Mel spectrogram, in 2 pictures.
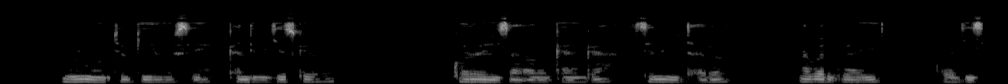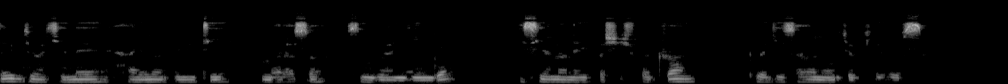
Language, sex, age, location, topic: Kinyarwanda, male, 18-24, Kigali, health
